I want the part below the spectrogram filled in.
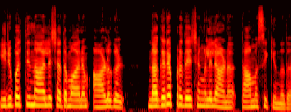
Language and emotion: Malayalam, neutral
